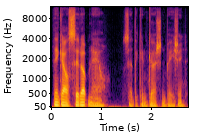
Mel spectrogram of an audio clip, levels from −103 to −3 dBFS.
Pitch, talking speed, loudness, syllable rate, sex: 80 Hz, 220 wpm, -19 LUFS, 5.2 syllables/s, male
